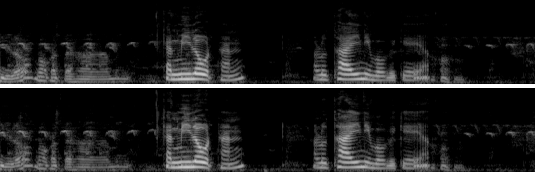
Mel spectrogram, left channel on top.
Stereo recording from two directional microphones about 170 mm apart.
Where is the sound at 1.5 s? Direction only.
Centre (ahead or behind).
